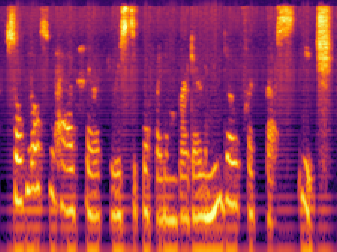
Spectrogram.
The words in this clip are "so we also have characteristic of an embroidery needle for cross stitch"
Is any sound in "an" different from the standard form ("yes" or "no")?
yes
